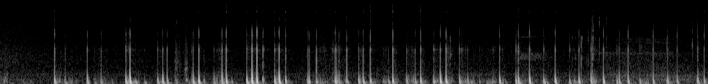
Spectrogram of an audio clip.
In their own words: That's a nice tapping sound. Tapping wood is always pretty good.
